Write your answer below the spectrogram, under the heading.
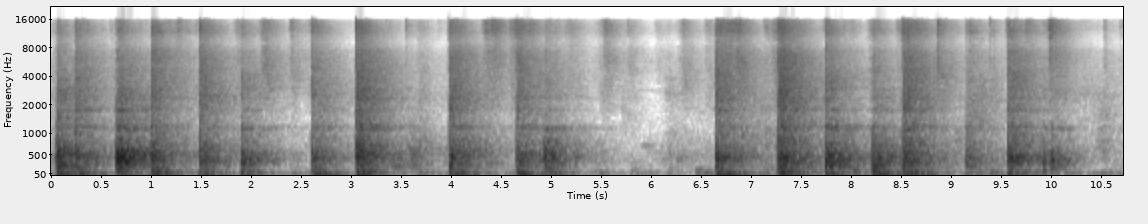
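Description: Red rubber ball being whacked by hand and bouncing off a concrete floor: a quick series of sharp smacks, about two or three a second, each echoing in a large empty garage, with a brief pause about six seconds in.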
